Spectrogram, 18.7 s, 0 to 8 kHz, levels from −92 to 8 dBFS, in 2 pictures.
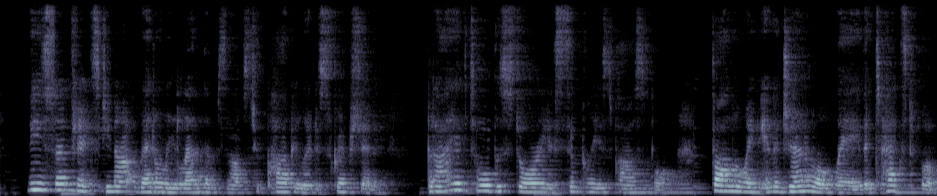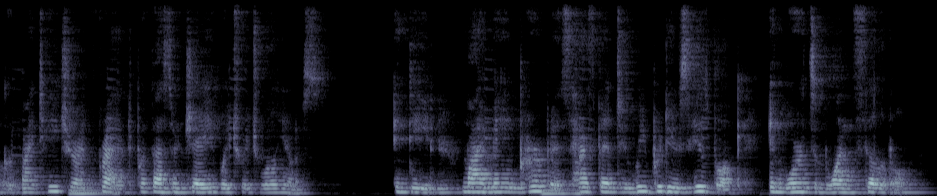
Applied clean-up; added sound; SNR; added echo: neural mask model DeepFilterNet 3.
